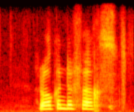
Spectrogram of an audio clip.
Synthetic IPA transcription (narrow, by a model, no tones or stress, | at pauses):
rɑːkəndəfəχs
